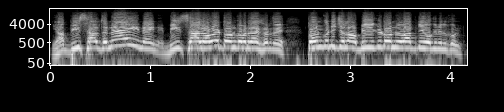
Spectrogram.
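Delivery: high-pitched indignant tirade; outraged rant. Acted. Technician threatens to rip out Wi-Fi, outraged rant. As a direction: rant as if twenty years of patience ran out. Prank technician rants at customer.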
